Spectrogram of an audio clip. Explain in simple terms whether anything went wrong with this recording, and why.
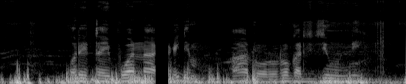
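At 1.54 s the speech suddenly cuts to silence for about 130 milliseconds, then picks up again at 1.69 s. That is a playback stall. The player most likely ran short of audio data or was briefly held up, so nothing came out until it recovered.

Right after, from 1.69 to 1.81 s, the speech rushes along at about twice its normal speed without sounding higher-pitched. That is time-compressed catch-up. The player trimmed and blended tiny slices to make up the lost time.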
